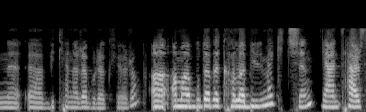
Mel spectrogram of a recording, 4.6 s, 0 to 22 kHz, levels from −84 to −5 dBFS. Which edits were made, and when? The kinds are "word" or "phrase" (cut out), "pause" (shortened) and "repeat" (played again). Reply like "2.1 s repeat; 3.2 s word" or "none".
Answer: 1.8 s pause; 2.7 s word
